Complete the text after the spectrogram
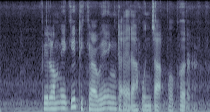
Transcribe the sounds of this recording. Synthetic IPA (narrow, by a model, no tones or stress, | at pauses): filəmikid̪̥i̤ɡ̥a̤wehɪŋd̪̥ä̤ʔḛɾahpuɲt͡ʃa̰ʔb̥ɔ̰ɡ̥ɔ̤r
